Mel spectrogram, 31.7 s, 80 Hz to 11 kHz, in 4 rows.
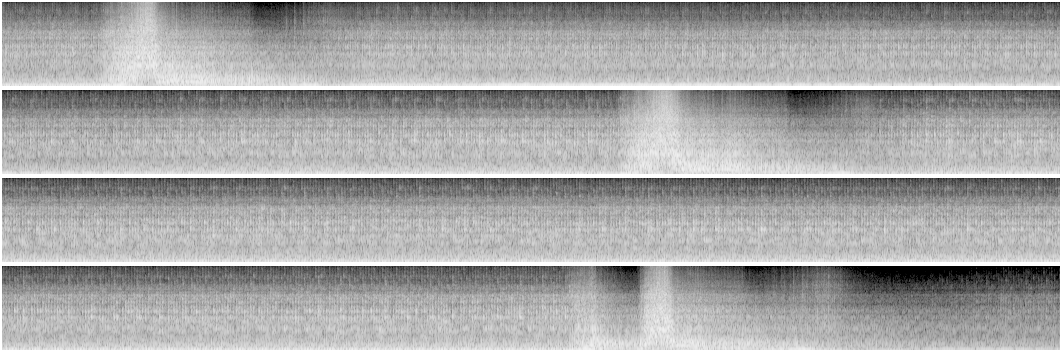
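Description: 2017 Jeep Grand Cherokee SRT's 6.4-litre HEMI V8 idling steadily and blipped to a quick rev three times: about a second in, around halfway, and near the end, where two blips come close together. Each rev rises sharply and falls straight back to idle.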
